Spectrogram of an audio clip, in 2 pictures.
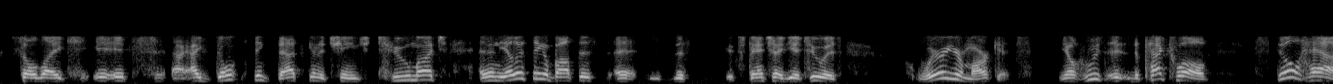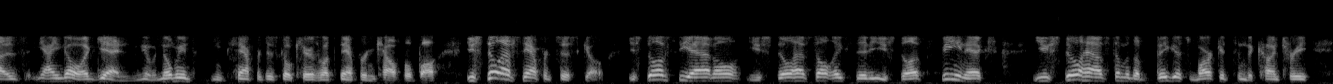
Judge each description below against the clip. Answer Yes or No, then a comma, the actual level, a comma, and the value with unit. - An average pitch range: No, wide, 7.1 semitones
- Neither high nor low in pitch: Yes, medium, 165 Hz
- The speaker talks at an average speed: Yes, average, 185 wpm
